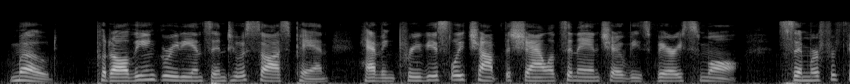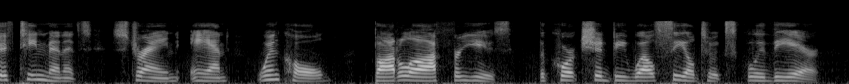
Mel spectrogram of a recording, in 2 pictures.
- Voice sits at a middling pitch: Yes, medium, 170 Hz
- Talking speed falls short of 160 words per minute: Yes, average, 140 wpm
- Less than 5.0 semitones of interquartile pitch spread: Yes, average, 2.9 semitones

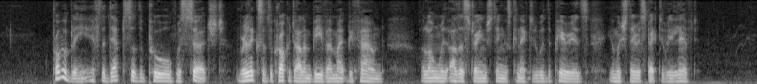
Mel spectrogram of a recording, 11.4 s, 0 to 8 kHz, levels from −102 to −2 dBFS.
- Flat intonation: Yes, narrow, 2.3 semitones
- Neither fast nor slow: Yes, average, 175 wpm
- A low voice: Yes, low, 115 Hz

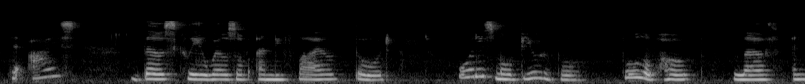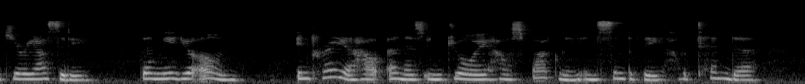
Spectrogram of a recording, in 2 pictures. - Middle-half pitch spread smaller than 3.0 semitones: Yes, narrow, 2.4 semitones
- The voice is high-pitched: Yes, high, 230 Hz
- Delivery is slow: Yes, slow, 125 wpm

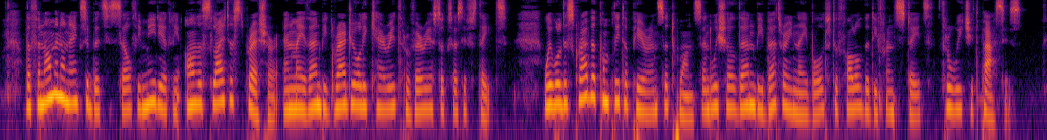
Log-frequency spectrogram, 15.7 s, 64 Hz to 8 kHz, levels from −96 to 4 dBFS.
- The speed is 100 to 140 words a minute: No, average, 165 wpm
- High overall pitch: Yes, high, 195 Hz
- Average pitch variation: Yes, average, 3.4 semitones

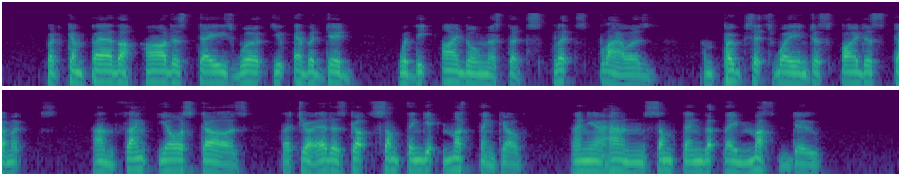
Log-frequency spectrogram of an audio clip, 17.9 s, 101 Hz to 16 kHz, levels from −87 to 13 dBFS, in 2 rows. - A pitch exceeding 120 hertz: No, low, 115 Hz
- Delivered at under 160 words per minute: Yes, average, 145 wpm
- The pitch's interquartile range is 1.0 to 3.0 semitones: Yes, narrow, 2.5 semitones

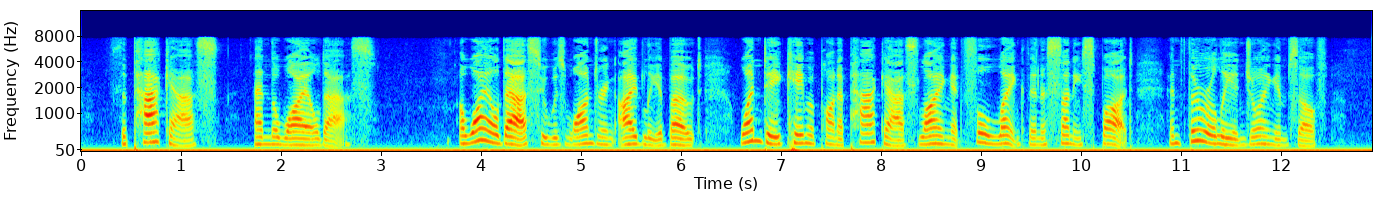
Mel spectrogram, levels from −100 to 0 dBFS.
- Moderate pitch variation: Yes, average, 3.6 semitones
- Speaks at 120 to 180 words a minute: Yes, average, 160 wpm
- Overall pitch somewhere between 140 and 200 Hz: Yes, high, 190 Hz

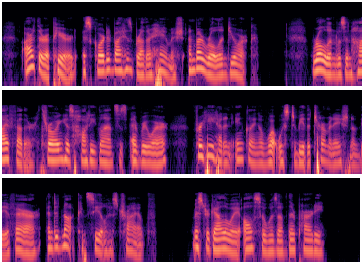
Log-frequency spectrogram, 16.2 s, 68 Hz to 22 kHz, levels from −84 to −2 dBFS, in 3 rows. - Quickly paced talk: No, average, 180 wpm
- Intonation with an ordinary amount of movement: Yes, average, 3.9 semitones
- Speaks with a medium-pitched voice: Yes, medium, 160 Hz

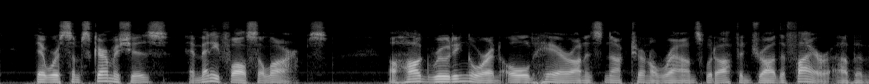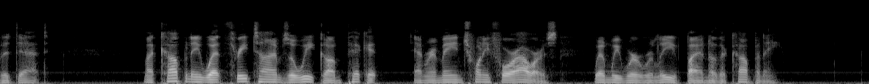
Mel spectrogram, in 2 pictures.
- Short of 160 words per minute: No, average, 165 wpm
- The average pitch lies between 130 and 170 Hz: No, low, 100 Hz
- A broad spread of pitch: No, average, 3.8 semitones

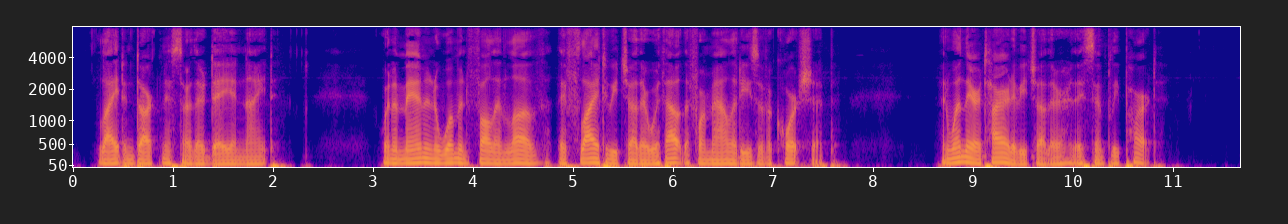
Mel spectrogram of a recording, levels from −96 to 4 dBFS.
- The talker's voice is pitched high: No, very low, 85 Hz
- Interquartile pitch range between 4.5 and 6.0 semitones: No, average, 2.9 semitones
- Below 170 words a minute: No, fast, 205 wpm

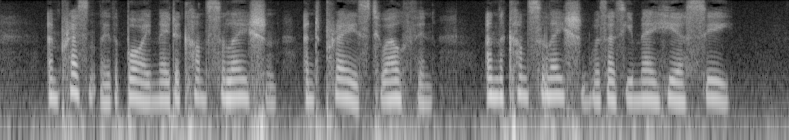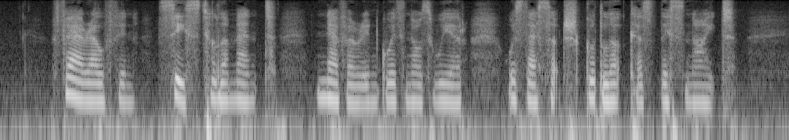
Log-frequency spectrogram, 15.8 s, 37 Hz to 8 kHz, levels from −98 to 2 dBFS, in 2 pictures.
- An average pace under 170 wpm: Yes, average, 140 wpm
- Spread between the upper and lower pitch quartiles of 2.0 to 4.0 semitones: Yes, narrow, 2.4 semitones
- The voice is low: No, medium, 170 Hz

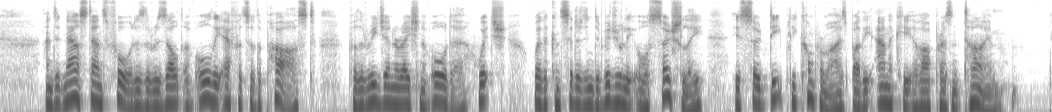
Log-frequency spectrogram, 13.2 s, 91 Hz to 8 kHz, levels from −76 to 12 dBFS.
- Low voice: Yes, low, 120 Hz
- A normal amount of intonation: Yes, average, 3.6 semitones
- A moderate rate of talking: Yes, average, 170 wpm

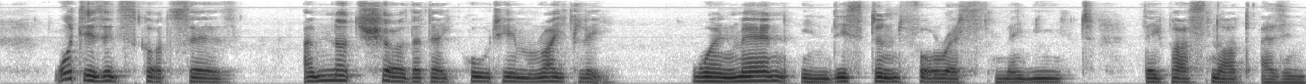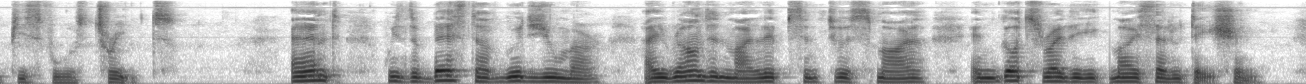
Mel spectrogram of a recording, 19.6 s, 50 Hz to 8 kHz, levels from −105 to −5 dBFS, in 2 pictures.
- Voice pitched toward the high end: No, medium, 140 Hz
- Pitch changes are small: No, average, 3.3 semitones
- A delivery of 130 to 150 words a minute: Yes, average, 140 wpm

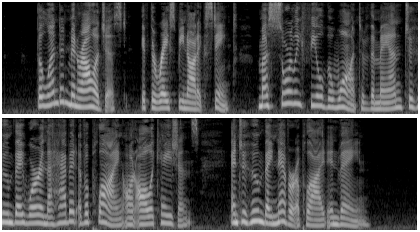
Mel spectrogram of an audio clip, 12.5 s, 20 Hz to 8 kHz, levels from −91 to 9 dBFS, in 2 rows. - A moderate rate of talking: Yes, average, 180 wpm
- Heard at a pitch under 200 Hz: No, high, 210 Hz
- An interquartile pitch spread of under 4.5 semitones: No, average, 5.1 semitones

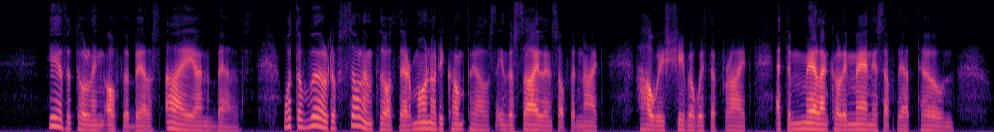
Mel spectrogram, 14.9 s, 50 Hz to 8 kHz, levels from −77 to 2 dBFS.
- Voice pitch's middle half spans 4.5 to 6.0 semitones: No, average, 3.6 semitones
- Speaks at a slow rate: Yes, slow, 120 wpm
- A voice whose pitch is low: Yes, low, 110 Hz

